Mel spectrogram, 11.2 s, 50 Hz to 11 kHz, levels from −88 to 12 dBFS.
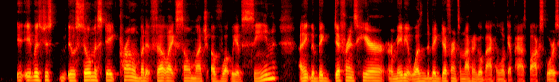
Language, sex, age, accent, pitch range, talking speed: English, male, 20-39, American, 95-110 Hz, 230 wpm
